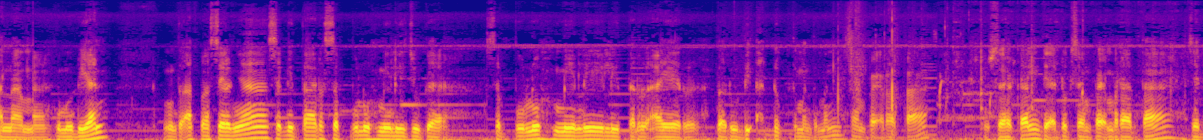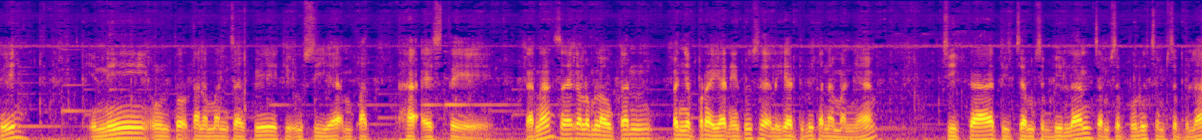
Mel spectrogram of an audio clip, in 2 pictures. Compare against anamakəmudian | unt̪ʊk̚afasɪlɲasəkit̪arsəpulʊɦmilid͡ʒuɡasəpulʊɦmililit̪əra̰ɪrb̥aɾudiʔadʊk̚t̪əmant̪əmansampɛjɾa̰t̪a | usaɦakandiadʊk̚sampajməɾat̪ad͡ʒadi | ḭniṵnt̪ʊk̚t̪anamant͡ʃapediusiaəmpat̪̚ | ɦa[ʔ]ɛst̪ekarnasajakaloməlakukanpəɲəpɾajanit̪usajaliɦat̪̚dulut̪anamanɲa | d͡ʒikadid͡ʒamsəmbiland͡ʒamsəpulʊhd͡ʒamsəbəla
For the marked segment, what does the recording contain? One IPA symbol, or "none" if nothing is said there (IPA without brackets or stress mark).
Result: ʔ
